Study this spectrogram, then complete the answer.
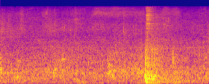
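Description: A bowling ball thuds onto a lane and starts rolling.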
